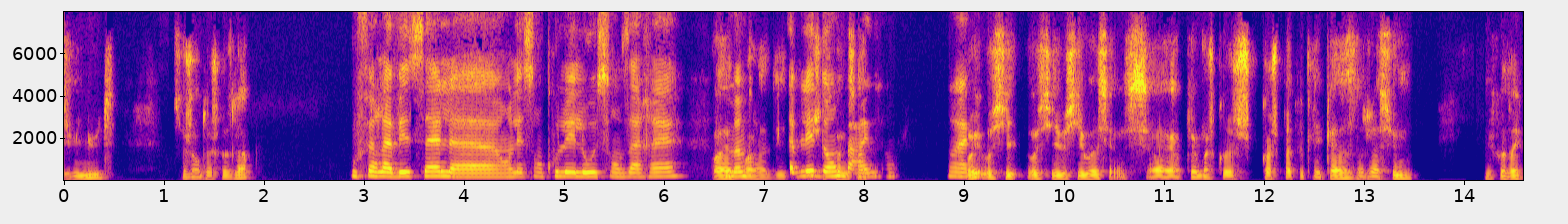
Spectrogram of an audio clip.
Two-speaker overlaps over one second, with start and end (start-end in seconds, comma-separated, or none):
6.6-8.1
